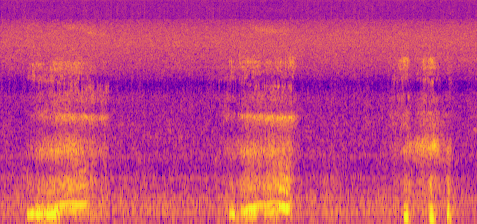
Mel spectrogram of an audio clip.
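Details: A female Staffordshire Bull Terrier napping snores in two long, low, rasping breaths about four seconds apart, then gives three short snuffling snorts.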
